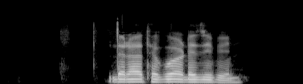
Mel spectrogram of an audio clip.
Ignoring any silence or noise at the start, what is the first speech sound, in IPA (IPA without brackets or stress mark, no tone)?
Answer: d̪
